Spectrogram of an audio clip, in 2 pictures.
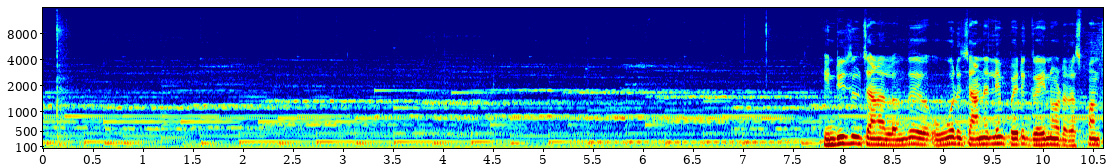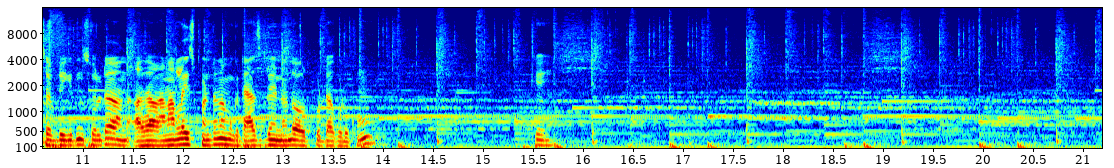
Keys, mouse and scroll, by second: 0.2 click, 16.0 click, 16.4-17.3 typing, 18.1-18.5 scroll down 1, 19.7-20.0 scroll up 1, 20.1 alt+click, 20.5 scroll up 1, 21.1 scroll down 1.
